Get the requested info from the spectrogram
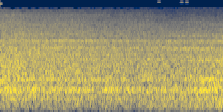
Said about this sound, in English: Oh, there's a bit of a view here over by where the super loud train is.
